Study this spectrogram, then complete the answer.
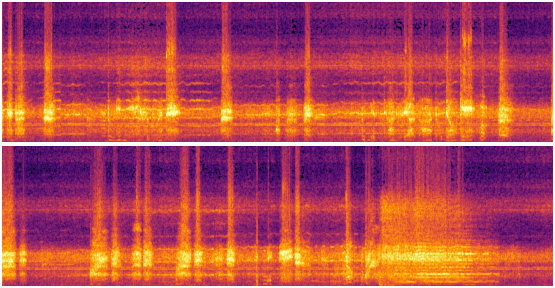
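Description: A woman speaks tearfully and sobs, close by.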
